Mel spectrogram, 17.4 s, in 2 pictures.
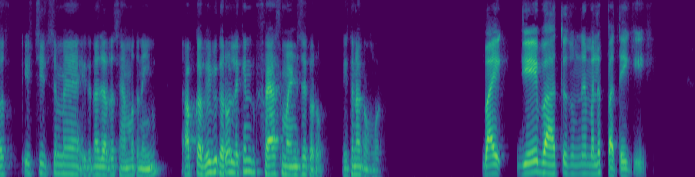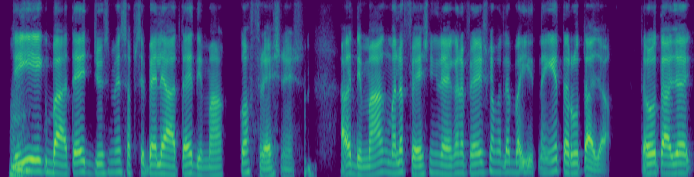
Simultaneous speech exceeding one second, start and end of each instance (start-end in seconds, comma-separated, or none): none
